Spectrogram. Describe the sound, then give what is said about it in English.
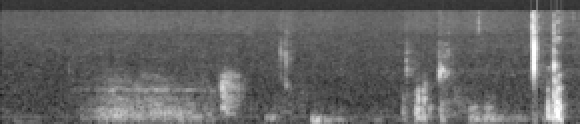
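Quiet mouth sounds of someone chewing food, with soft wet clicks and smacks, a faint gulp-like swallow, and a couple of sharper clicks near the end. No one speaks. “That's swallowed.”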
